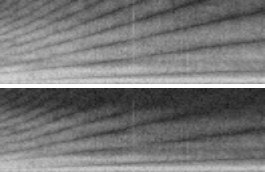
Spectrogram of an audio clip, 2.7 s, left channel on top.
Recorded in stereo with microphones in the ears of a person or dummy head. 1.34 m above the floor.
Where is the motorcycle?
35° left (ahead or behind); by 2.7 s 75° left (ahead or behind).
